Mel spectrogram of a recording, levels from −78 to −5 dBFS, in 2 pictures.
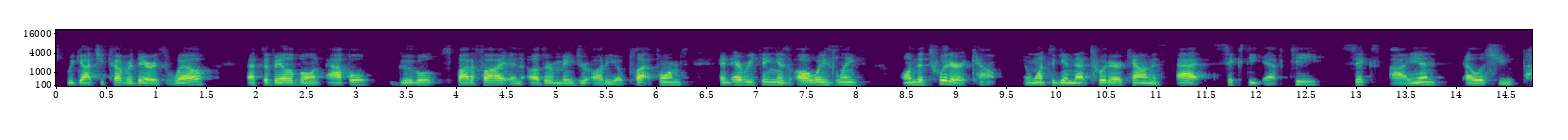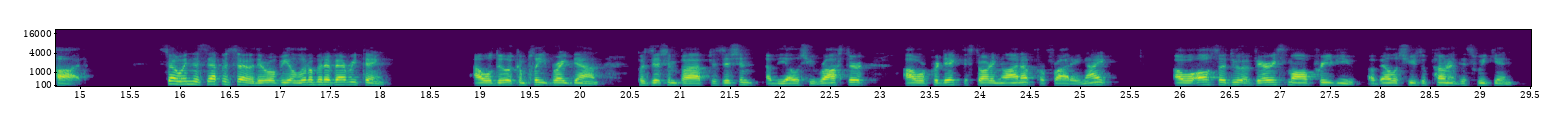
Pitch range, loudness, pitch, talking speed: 140-160 Hz, -19 LUFS, 150 Hz, 170 wpm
